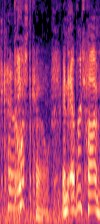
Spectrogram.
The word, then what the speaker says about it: Costco: And every time it's like, that's not how you say it. It's Costco. Call it Costco. Call it Costco. Thank you for shopping at Costco. Costco. Like she's very like enunciated. She puts the wrong emphasis on the wrong syllables.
